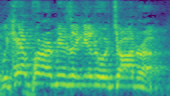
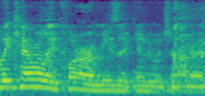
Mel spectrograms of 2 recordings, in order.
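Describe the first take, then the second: First: It is said in an angry, forceful tone. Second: It is said in a calm, mild tone. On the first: The speaker comes across as intimidating. The speaker calls it right. "You just have to say it angrily" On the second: The speaker comes across as pretentious. The speaker calls it wrong. "that makes you sound like an asshole"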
